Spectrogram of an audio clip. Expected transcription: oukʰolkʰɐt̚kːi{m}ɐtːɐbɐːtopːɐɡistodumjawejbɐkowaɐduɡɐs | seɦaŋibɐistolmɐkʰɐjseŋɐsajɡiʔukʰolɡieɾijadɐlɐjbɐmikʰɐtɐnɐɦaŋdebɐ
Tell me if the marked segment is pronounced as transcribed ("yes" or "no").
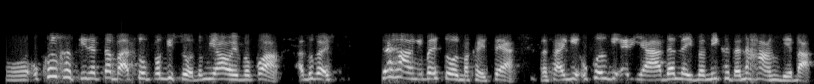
no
